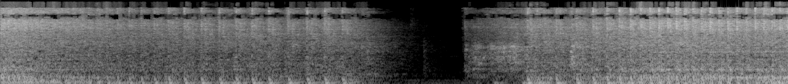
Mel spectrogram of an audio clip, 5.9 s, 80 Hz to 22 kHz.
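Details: 1965 Honda CB77 Super Hawk barn find after restoration, with choke on and spark plugs swapped: steady chuffing cranking about four beats a second, a pause, then cranking without catching, showing signs of life; cranking, trying to fire.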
